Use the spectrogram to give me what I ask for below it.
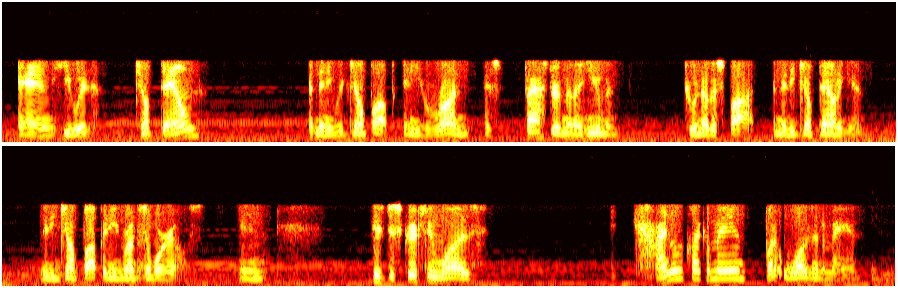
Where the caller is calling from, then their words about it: Illinois, United States; from Land of Lincoln.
